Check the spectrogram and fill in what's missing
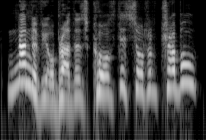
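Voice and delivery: high-pitched angry scolding; raging. A narrator's reading. Mother comparing twins with their brothers, raging. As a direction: rage at the troublemakers. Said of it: "Missus Weasley raged at the twins".

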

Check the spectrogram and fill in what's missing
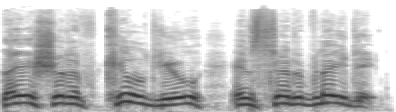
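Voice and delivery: put-on high-pitched angry girl's voice, restrained volume; mild acted scream. A narrator's reading. Girl blames her sister for Lady, high mild scream. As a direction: lash out at a sister. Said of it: "she screamed at her sister".

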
